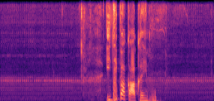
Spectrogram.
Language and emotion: Russian, angry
